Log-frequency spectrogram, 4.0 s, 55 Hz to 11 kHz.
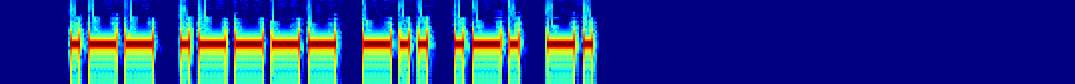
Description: Morse code, heard as a keyed tone, about 34 wpm, 700 Hz. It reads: W1DRN
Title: USA Call Signs 35wpm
